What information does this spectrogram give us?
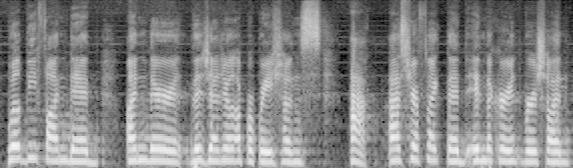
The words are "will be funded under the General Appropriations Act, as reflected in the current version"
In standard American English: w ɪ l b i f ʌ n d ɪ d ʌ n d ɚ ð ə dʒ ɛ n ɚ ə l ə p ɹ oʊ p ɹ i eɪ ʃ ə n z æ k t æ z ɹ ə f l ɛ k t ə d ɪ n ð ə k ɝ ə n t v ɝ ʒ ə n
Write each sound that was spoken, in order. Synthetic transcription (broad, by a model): w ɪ l b i f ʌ n d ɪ d ʌ n d ɚ ð ə dʒ ɛ n ɚ ə l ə p ɹ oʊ p ɹ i eɪ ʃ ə n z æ k t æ s ɹ ə f l ɛ k t ə d ɪ n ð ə k ɝ ə n t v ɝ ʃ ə n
